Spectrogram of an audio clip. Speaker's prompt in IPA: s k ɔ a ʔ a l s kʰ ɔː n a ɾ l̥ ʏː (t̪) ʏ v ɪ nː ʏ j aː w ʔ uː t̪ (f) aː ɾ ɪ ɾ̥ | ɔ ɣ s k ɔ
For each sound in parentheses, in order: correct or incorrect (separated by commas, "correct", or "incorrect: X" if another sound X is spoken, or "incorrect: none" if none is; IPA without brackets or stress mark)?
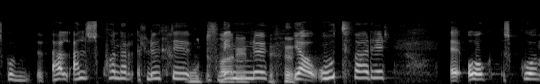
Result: correct, correct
